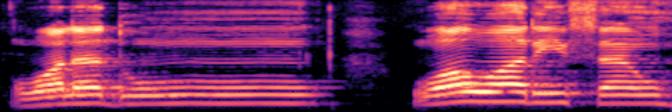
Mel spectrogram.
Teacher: ولد میں دال کی تنوین کو آگے واو کے ساتھ ملانا ہے، واو کے اوپر تشدید زور دیں گے ، وَلَدٌ وَوَرِثَهُ، دونوں واو کو را کو باریک ادا کریں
